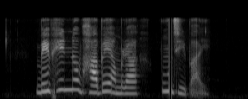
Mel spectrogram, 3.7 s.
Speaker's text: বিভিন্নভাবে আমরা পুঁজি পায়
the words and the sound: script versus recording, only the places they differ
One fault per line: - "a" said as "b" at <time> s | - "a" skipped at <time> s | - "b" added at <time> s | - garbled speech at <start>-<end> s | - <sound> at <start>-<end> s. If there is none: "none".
- dropout at 2.5-2.6 s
